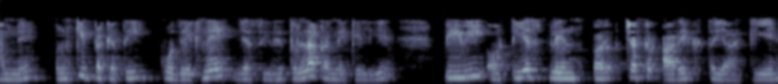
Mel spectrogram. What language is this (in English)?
Hindi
